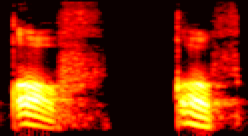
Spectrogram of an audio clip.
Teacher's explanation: কফ জিব্বার গোড়া থেকে উচ্চারণ হয় কফটি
